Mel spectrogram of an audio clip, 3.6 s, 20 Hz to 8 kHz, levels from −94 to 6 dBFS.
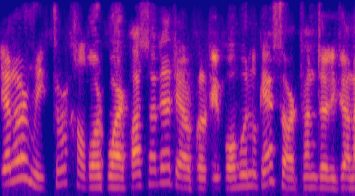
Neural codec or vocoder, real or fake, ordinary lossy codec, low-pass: codec, 16 kHz, 1 kbps, X-Codec, HuBERT features, trained on balanced general audio; fake; none; none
